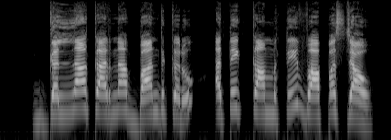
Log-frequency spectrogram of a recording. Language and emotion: Punjabi, angry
